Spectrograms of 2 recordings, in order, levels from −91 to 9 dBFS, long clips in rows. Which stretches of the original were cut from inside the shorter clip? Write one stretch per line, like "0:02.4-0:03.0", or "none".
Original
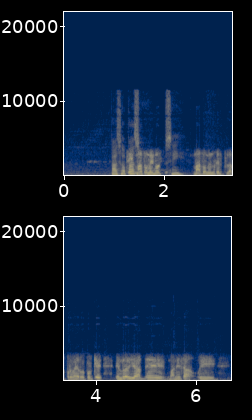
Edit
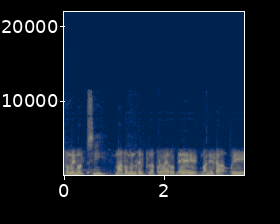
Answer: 0:03.8-0:04.9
